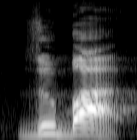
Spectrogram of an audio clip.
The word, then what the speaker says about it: Zubac: You know more basketball than me, but it's Zubac or Zubik? Zubac.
